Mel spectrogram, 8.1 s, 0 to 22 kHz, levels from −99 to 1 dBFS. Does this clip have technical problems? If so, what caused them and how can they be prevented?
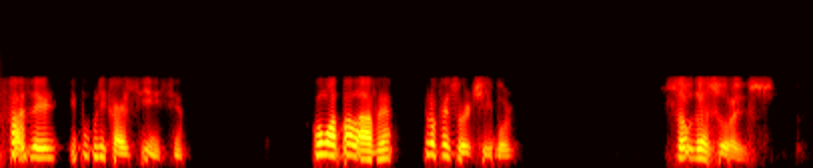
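Yes. Codec 2 vocoder damage runs throughout the speech. The decoder rebuilds the voice from sine waves using only pitch, voicing, energy and spectral envelope, so it sounds heavily robotic and buzzy, with nothing above 3.8 kHz, which fits a rate around 2.4 kbit/s. To prevent it, carry the audio with a higher-bitrate waveform codec instead of a low-rate vocoder.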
